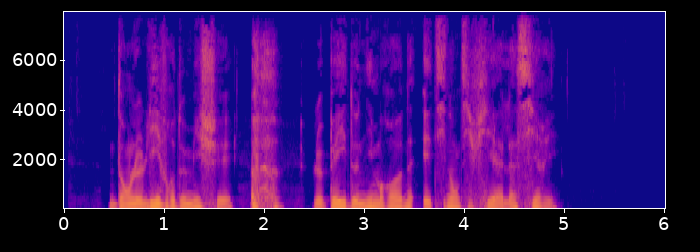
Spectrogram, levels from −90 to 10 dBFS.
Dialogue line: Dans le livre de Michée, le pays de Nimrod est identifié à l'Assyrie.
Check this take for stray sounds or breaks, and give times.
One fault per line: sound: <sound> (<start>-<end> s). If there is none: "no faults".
sound: cough (1.9-2.2 s)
